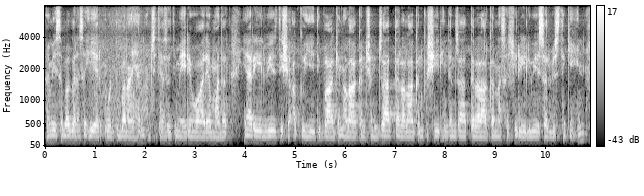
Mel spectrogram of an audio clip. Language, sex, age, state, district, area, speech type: Kashmiri, male, 45-60, Jammu and Kashmir, Budgam, urban, spontaneous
